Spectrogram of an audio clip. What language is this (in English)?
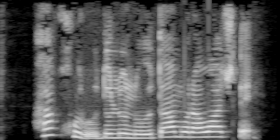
Pashto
